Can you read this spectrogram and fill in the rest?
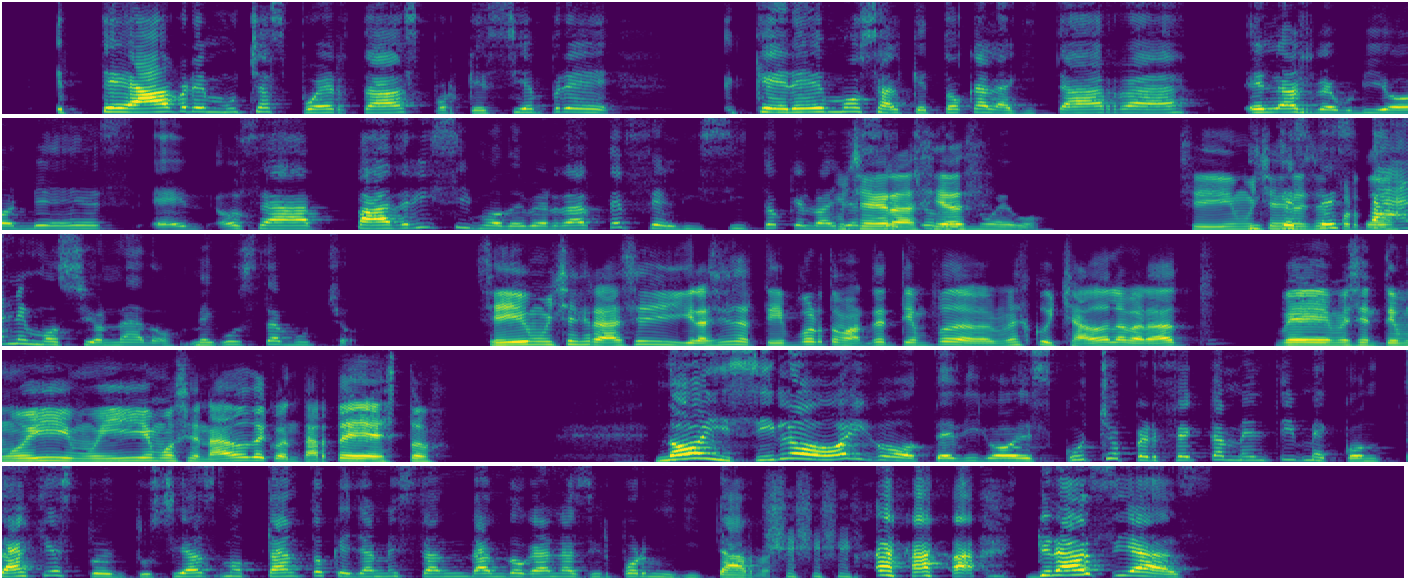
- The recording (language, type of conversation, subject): Spanish, podcast, ¿Cómo fue retomar un pasatiempo que habías dejado?
- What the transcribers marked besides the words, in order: chuckle; laugh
